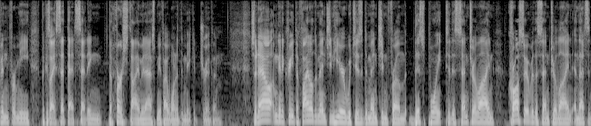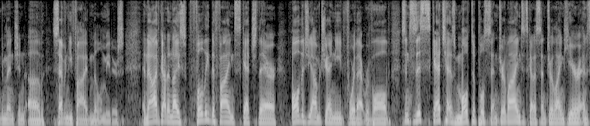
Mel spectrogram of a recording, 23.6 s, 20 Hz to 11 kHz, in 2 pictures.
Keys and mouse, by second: 7.9 click, 9.0 click, 11.8 click, 12.7 KP_7, 13.0 KP_5, 13.2 KP_Enter, 15.1 click, 15.6 Escape, 20.0 Escape, 22.4 click.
